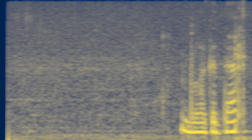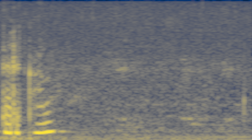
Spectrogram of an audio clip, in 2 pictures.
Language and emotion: Russian, neutral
